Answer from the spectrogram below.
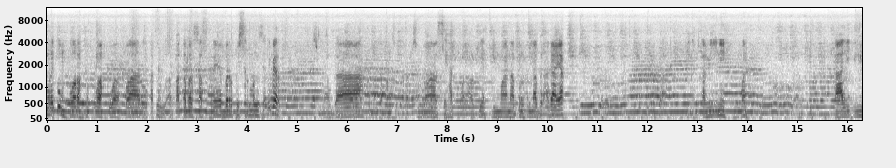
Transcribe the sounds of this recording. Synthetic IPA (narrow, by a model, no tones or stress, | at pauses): məɾekumwaɾahmut̪lauwawaɾekat̪uapakabərsaskɾɛbərpisərmansɛɾipɛrsəmoɡamant̪amansəmuasɛɦat̪̚kəpaɾaa̰lt̪iaʔ̚dimanapunkunabəɾa̰daja | aakamiːniuman | a | kaliːni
